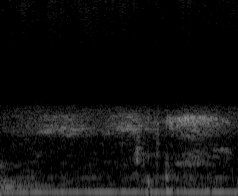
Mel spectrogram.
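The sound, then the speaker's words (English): Faint crow caws come through a low background hum, a few harsh calls from outside with no one speaking. “So Maybe we use the nada sound as an object, or we listen to the crows, the rooks, and the pigeons, and the other birds.”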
